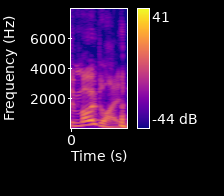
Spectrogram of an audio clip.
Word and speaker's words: Immobile: I don't know how to say his name properly. Immobile. – No, it's Immobile. No.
